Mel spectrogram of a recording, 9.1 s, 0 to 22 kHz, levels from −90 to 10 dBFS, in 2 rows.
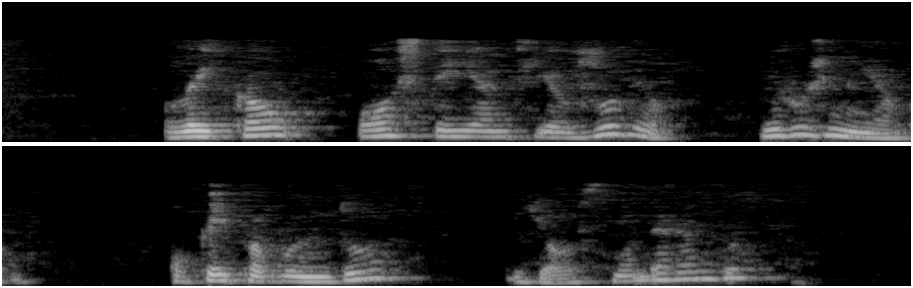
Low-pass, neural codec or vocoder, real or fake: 7.2 kHz; none; real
